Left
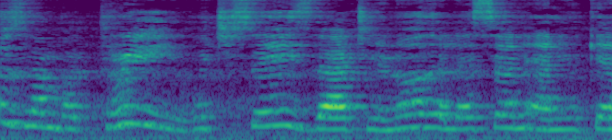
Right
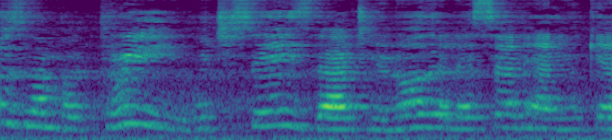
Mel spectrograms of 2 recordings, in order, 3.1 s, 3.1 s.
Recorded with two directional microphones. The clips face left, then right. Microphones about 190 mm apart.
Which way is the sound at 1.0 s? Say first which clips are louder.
Left 5 dB; 25° left (ahead or behind).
